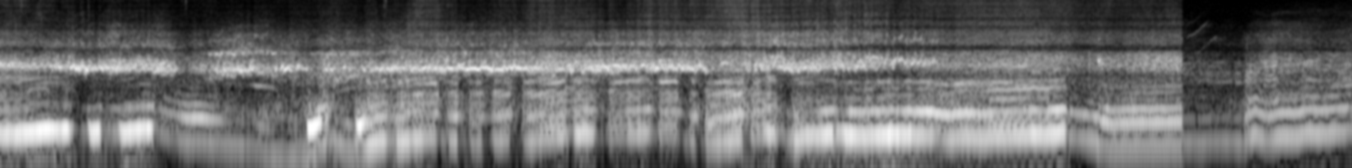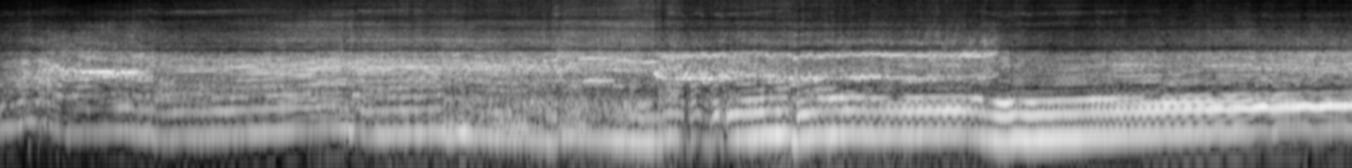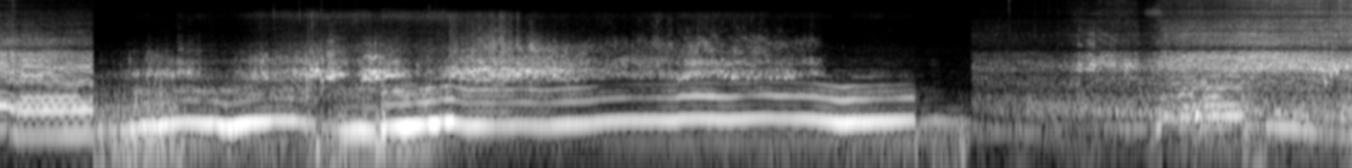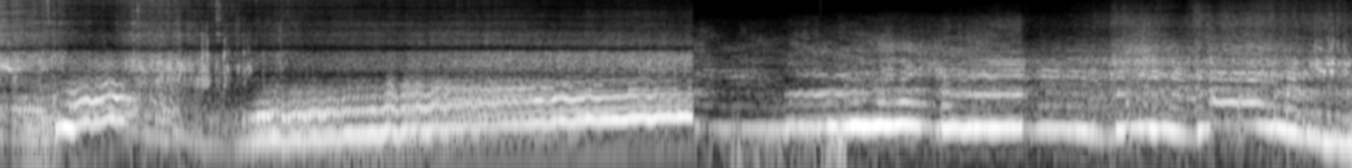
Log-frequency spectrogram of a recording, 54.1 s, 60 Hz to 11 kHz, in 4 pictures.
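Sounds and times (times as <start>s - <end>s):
rally car engines revving: 0.0s - 54.0s.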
